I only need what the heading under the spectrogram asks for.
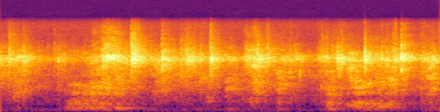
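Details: Two Staffordshire Bull Terriers, a two-year-old and an eight-month-old, play-fighting in a tug-of-war game; rough growls and snuffling, huffing bursts come in quick irregular bursts throughout.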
